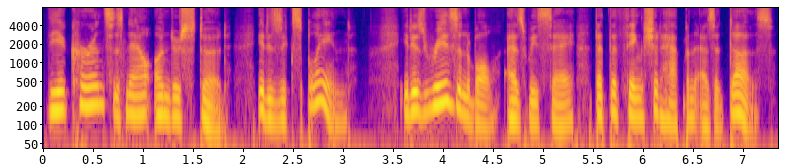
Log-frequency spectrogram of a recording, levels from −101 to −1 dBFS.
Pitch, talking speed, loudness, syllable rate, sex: 145 Hz, 180 wpm, -18 LUFS, 5.3 syllables/s, male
